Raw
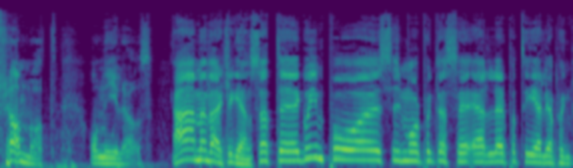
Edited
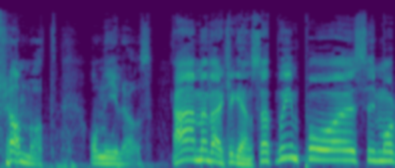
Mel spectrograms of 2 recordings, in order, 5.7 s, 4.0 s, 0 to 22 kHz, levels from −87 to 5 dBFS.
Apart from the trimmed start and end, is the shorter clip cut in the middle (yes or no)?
yes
